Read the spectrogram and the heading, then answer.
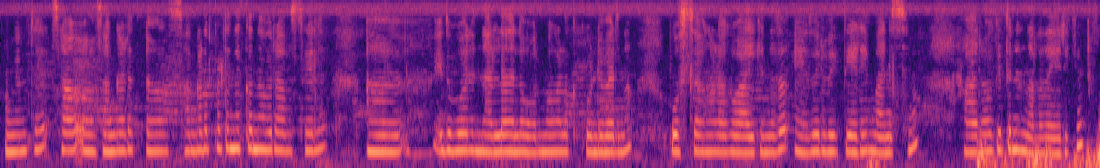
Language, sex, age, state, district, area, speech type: Malayalam, female, 18-30, Kerala, Idukki, rural, spontaneous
